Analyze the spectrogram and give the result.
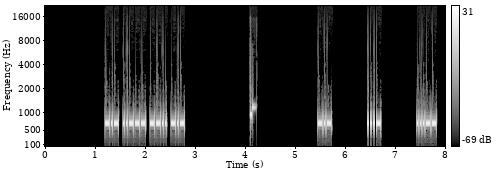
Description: Morse code, heard as a keyed tone, about 37 wpm, spaced as for 19 wpm, 700 Hz. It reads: K2ZK KV3
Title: USA Call Signs - 4 Characters - 8x Character Spacing - 40wpm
